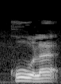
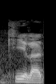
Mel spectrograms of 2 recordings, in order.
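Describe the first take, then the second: First: The first vowel is a u sound. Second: The first vowel is an i sound. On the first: "mendomahkan yang pertama ... dibacanya qula" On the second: This is the widely known form. "Jadi bukannya qila dan bi'a"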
